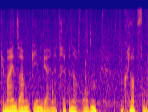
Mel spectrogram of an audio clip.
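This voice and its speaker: An actor playing a brooding, wry male grim reaper who narrates his own story in an audio drama, self-mocking and breathy in places. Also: fairly low pitch, steady tone, fairly quick, over loud music, natural voice. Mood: dry, conversational.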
